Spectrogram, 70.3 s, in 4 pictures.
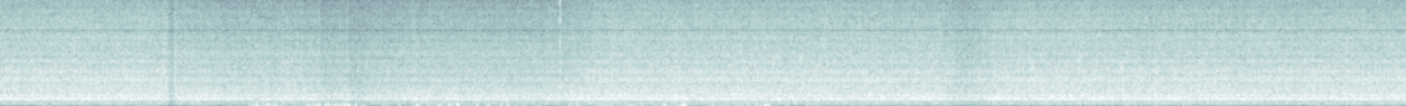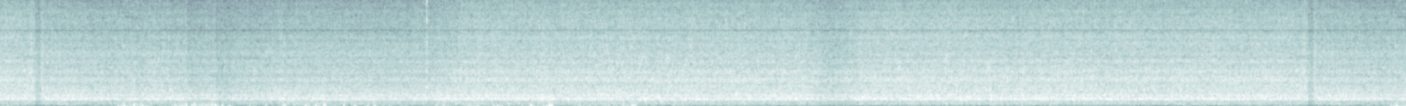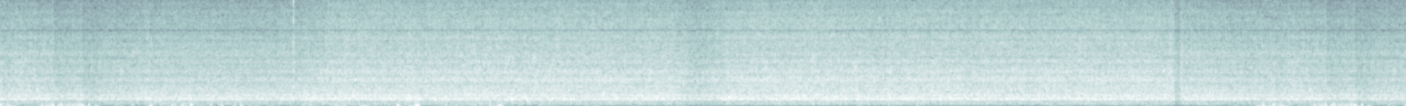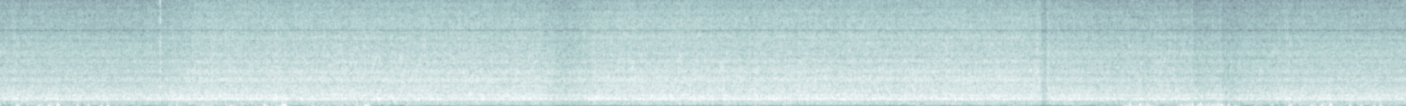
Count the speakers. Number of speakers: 0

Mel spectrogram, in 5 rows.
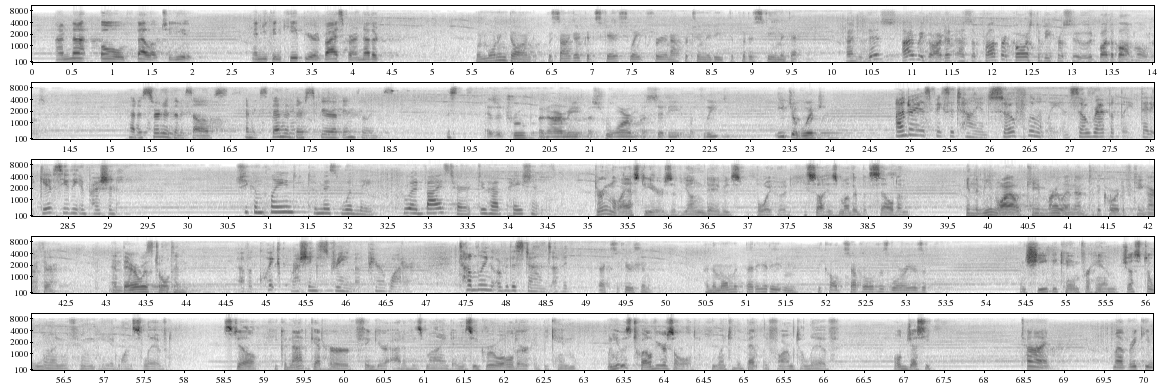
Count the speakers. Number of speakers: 9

